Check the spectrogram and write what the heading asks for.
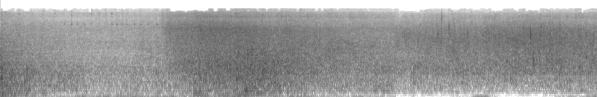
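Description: Small waves washing up on a sandy beach, the surf swelling about a second and a half in and then fading back.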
